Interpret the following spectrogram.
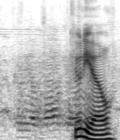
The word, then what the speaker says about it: Cunio: finally tackled and down cunio is the correct pronunciation and he is up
